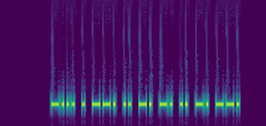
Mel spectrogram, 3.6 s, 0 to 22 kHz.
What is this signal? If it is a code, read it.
Morse code, heard as a keyed tone, about 36 wpm, 700 Hz. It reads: BEGINNING
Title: Sets of 3 Words - New Word Drill - 35wpm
